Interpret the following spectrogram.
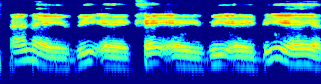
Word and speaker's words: Navakavada: That's NAVAKAVADA. It's spelled just like it sounds.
